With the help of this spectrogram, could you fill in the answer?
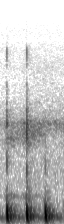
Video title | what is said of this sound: Scallion Soda Bread | give it a tap to hear that hollowness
